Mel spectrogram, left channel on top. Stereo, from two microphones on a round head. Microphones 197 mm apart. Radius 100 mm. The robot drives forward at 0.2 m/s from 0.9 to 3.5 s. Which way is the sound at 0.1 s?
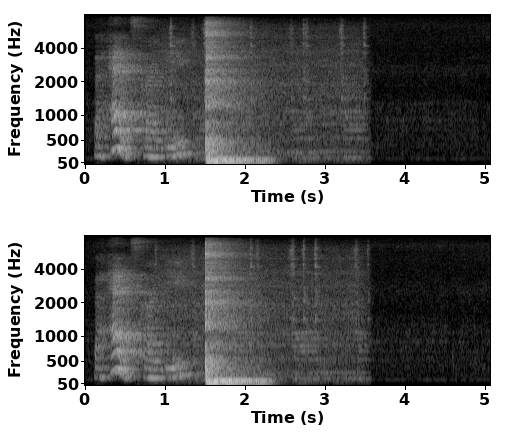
15° left (ahead or behind).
